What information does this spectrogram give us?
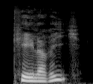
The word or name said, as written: kæleri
